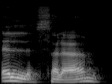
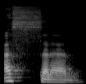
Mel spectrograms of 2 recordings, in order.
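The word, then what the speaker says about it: السلام: salam, on va dire as-salam. Qu'est-ce qui se passe? Le lam de l'article n'est plus prononcé et on accentue comme si on avait une shadda sur la première lettre du mot.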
